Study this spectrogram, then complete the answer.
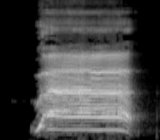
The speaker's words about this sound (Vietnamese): Hoàng Kim Dương hét lớn, mái tóc vàng đầy đầu trở nên khô cằn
